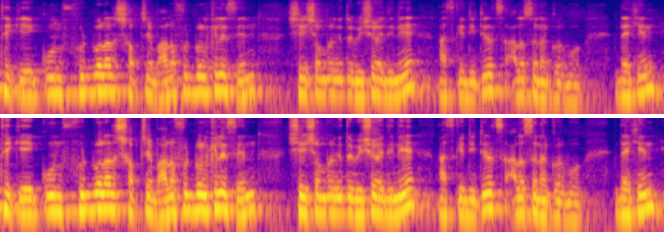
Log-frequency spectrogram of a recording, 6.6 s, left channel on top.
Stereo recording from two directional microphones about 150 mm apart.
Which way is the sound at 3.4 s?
10° right (ahead or behind).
